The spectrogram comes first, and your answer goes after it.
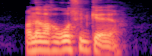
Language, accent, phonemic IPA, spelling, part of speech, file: French, France, /ɑ̃.n‿a.vwaʁ ɡʁo syʁ lə kœʁ/, en avoir gros sur le cœur, verb, LL-Q150 (fra)-en avoir gros sur le cœur.wav
- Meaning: to have a heavy heart, to be sad at heart, to have something weighing on one's heart, to be heavy-hearted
